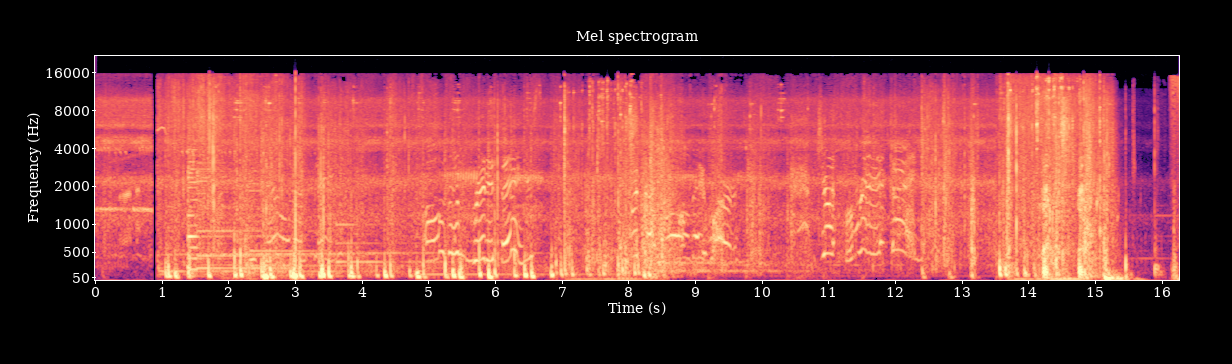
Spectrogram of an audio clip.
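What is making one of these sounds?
A horse's hooves clop steadily on soft ground.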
